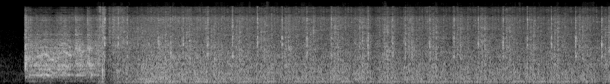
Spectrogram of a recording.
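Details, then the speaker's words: 1986 Dodge Ramcharger, after tightening the loose, screaming belt and fitting the carburetor return springs: the engine catches immediately and runs steady and even with no squeal or stumble. Normal running. "that's pretty damn good i'm very impressed by that carburetor"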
